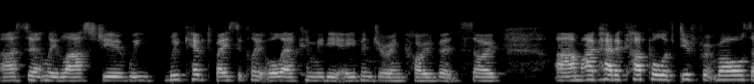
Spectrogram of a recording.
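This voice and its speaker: The voice belongs to a woman. An Australian accent marks her speech. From Australia, Lara, Victoria. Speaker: sports club committee member. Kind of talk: self-introduction in online workshop.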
